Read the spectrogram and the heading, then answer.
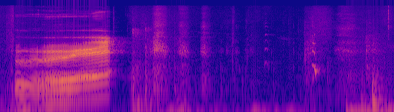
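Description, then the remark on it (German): A person voices one long, loud, throaty croak lasting about a second, imitating a frog, followed by softer breathy grunts and mouth noises. “Ist das eine Stimme, wenn man einen Frosch nachmacht?”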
